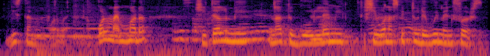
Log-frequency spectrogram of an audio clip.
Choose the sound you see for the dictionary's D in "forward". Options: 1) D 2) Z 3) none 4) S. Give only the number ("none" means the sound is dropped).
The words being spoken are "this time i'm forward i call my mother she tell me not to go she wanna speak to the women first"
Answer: 3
